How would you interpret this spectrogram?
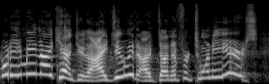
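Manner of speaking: high, loud, indignant disbelief; heated protest. Retold or imitated. Arguing with the teacher about free newspapers, indignant and loud. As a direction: fire back in outrage. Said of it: "heated argument".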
